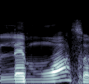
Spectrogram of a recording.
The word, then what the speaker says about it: les mois: explain the activities so let's start with the Le Moi so Le Moi is the months um the months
